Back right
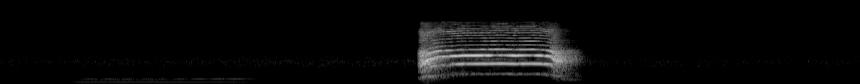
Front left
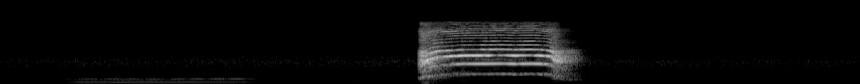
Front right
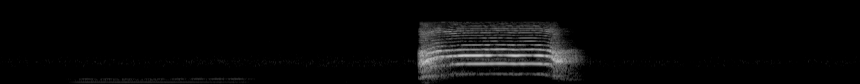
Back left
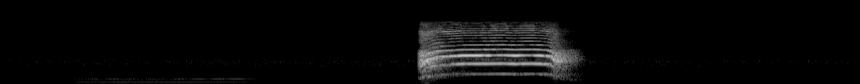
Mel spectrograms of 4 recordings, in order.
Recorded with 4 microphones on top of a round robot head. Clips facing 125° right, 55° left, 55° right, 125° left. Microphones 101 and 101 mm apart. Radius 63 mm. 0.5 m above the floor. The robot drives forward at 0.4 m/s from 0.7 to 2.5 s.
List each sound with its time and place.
4.2 s a scream: 65° left, 1.1 m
